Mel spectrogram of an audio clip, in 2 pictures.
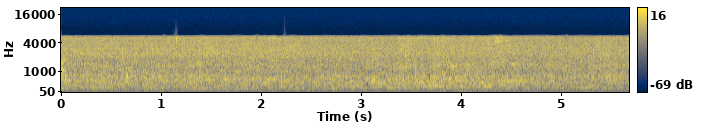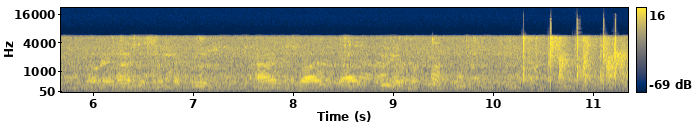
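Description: Several men chat and murmur close by.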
